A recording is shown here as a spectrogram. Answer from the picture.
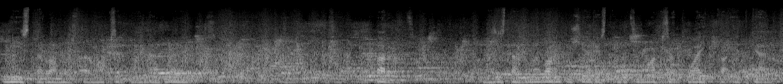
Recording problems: murmuring crowd; very loud; throughout; 4 dB above the speech

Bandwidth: 15 kHz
